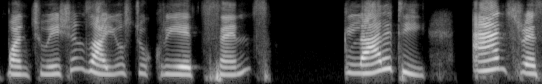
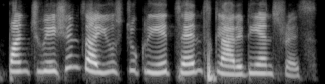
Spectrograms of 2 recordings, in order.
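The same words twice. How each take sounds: First: Short pauses separate the three listed words. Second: The three listed words run together without pauses. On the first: The speaker calls it right. "Comma means I have to give a pause in between" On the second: The speaker calls it wrong. "what if I read it like this? No"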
